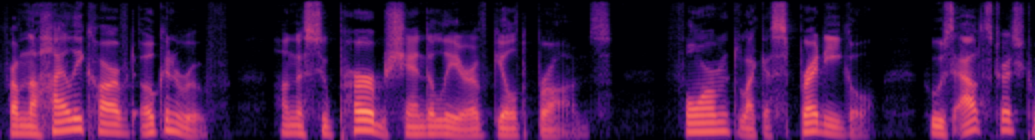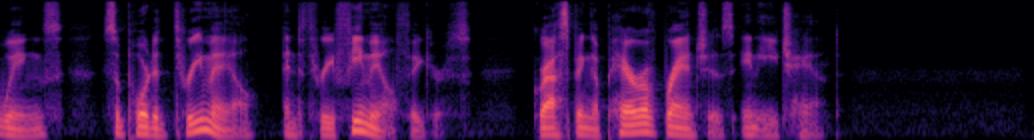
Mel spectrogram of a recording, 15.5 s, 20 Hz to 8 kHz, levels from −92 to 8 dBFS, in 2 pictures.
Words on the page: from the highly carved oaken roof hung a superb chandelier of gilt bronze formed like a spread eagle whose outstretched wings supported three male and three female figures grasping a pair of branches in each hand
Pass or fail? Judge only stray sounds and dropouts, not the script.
pass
